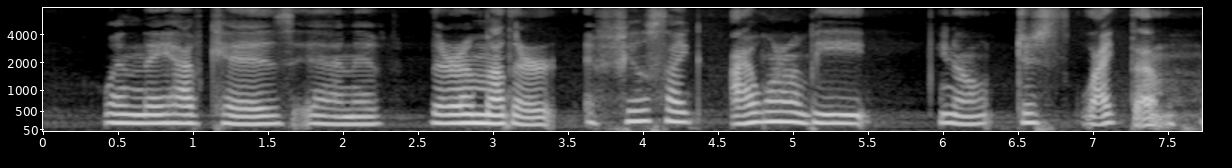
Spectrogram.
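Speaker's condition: Down syndrome; present since birth

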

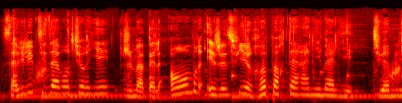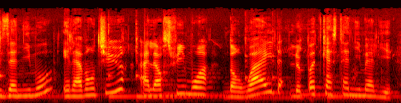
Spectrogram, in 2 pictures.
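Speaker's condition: No condition

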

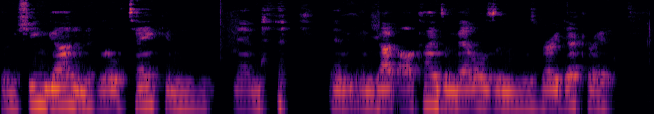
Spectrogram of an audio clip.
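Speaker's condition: No condition

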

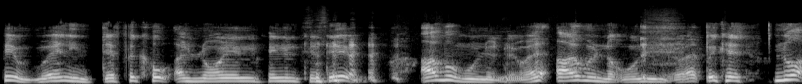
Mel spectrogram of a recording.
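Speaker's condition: Cerebral palsy; wheelchair

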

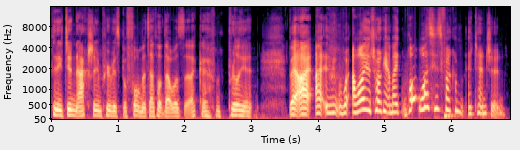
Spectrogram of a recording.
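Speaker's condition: No condition

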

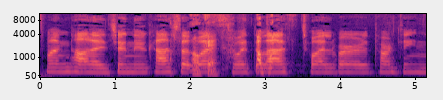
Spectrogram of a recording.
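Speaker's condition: Motor neuron disease; recently diagnosed, mobility lost, no use of hands, balance gone when walking; voice affected, voice among everyday things no longer managed

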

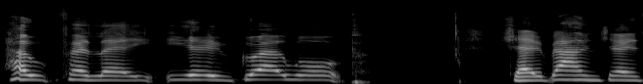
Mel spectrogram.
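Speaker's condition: Cerebral palsy; talks differently

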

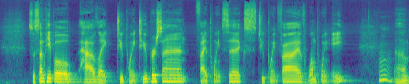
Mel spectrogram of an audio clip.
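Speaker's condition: No condition

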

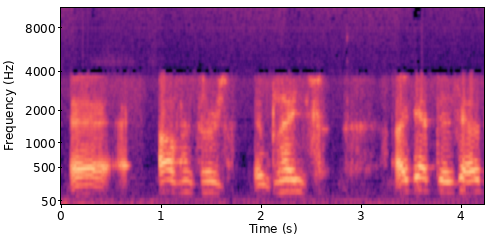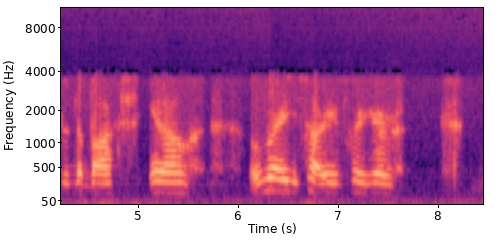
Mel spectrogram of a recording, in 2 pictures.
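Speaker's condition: Cerebral palsy; visibly apparent disability; slurred speech, often mistaken for drunkenness

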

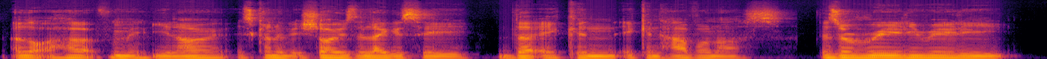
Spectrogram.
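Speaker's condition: No condition

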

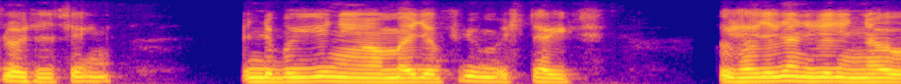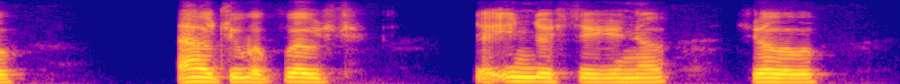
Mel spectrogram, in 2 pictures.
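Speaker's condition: Spinal muscular atrophy type 2; less progressive than type 1

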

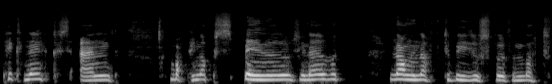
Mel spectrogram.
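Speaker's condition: Deafness; relies on lip reading

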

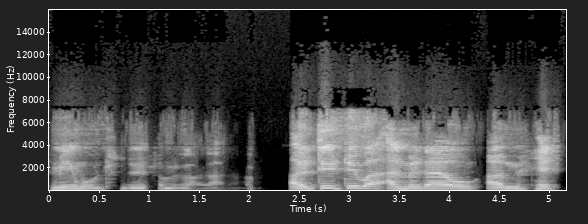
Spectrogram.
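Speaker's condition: Cerebral palsy; wheelchair

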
